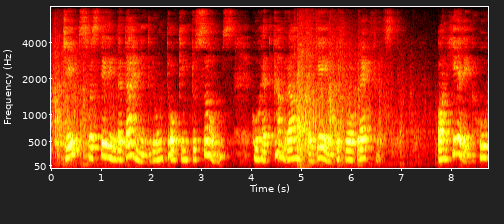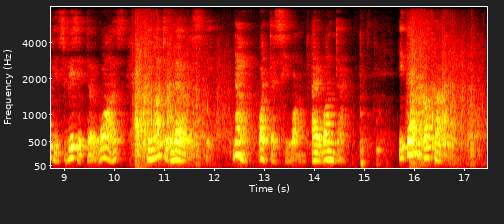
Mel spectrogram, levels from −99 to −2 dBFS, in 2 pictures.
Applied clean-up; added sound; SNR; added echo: none; Thunder; 12 dB; reverberation time 0.6 s.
